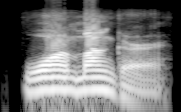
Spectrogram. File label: "warmonger", American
